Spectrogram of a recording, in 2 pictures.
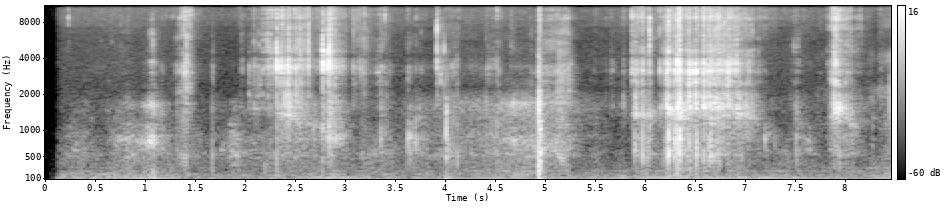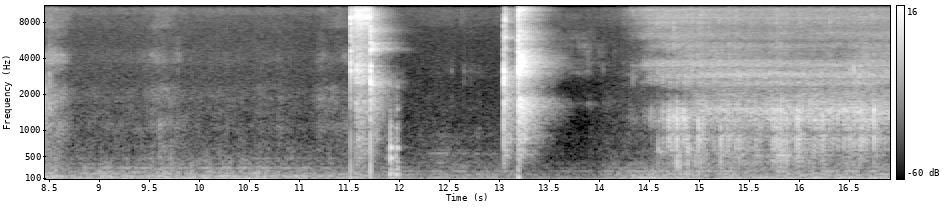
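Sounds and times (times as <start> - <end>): crunchy bites and chewing: 1.0 - 8.6.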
